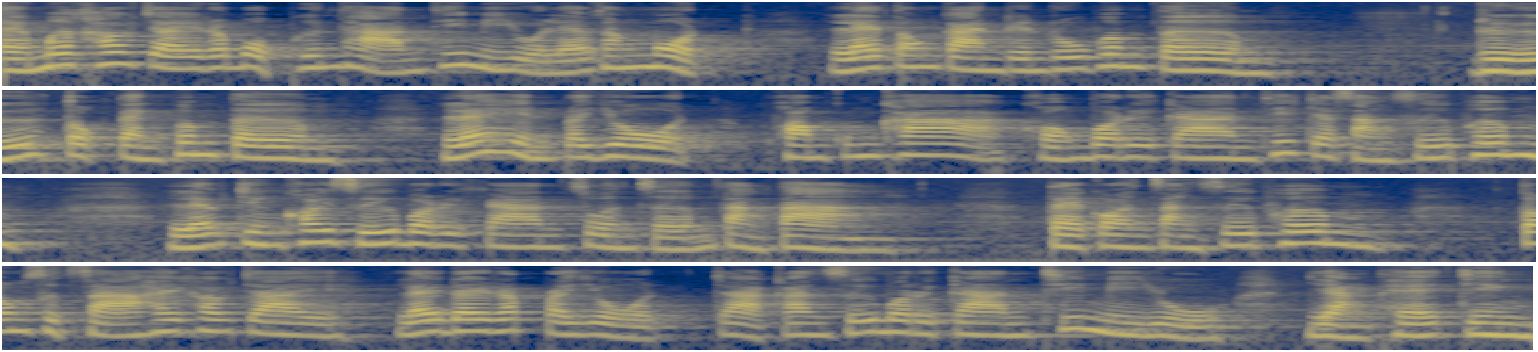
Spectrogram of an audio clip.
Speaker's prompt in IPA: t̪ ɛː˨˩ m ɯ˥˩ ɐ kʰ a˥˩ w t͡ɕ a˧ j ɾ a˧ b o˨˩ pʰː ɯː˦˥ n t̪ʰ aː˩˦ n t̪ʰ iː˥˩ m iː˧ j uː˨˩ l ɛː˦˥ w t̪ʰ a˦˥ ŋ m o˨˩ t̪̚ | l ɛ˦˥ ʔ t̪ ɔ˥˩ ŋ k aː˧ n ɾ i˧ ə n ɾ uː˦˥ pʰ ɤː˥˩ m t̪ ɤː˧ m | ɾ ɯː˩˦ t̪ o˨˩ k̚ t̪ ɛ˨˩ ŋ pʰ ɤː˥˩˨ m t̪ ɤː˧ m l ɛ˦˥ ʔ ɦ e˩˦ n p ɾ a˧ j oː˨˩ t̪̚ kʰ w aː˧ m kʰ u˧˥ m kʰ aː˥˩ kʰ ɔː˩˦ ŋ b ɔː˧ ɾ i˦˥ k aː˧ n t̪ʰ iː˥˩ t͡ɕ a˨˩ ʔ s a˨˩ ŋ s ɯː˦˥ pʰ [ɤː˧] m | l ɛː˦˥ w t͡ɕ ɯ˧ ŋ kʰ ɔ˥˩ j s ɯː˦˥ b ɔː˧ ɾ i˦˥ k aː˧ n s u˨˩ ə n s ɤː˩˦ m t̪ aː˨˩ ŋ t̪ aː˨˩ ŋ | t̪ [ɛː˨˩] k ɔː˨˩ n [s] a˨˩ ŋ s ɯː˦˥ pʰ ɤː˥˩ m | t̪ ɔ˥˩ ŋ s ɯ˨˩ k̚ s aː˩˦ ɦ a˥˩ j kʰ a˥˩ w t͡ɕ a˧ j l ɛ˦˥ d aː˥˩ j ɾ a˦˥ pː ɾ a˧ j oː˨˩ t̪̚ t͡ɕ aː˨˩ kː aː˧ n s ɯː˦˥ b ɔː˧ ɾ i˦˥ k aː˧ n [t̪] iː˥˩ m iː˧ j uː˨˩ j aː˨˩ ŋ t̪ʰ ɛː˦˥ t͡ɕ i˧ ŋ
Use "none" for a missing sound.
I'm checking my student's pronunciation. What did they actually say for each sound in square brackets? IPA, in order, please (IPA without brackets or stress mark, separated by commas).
ɤː˥˩, ɛː˨˩, s, t̪ʰ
